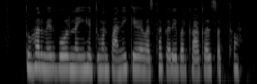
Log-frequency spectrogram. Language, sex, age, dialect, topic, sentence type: Chhattisgarhi, female, 31-35, Western/Budati/Khatahi, agriculture, question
